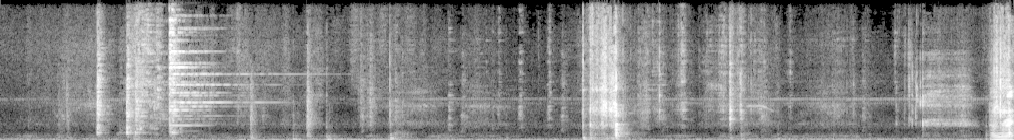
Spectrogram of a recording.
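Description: Knife slicing apples and pears on a board in a kitchen, with scattered sharp cuts and clinks, a few louder chops and a thud near the end, amid light background noise.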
